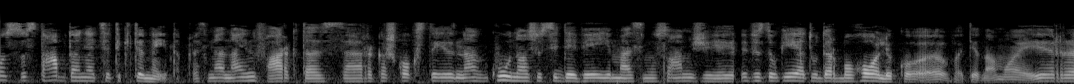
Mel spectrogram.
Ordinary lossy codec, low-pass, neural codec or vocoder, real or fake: MP3, 32 kbps; 7.2 kHz; none; real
